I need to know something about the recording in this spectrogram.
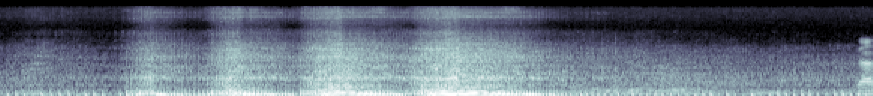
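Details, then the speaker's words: Honda Revo Absolute motorcycle engine after replacing the worn cam chain tensioner roller, which caused the rattling top-end noise; now idles evenly with quick throttle blips and the rattle gone. "Bunyi yang ngemrecek tadi udah hilang, berarti tadi penyebabnya cuma roller ini doang, roller tensioner kampret ini."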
